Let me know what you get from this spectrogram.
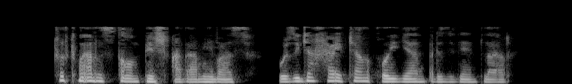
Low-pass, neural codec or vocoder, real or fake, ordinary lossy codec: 7.2 kHz; codec, 16 kHz, 1 kbps, FreqCodec, larger model; fake; MP3, 24 kbps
